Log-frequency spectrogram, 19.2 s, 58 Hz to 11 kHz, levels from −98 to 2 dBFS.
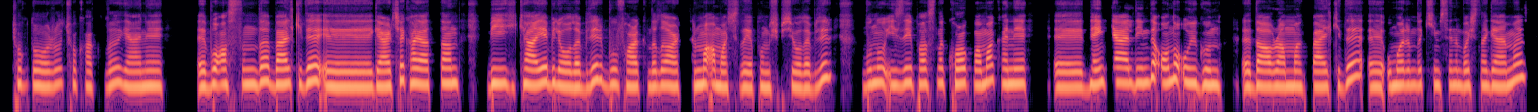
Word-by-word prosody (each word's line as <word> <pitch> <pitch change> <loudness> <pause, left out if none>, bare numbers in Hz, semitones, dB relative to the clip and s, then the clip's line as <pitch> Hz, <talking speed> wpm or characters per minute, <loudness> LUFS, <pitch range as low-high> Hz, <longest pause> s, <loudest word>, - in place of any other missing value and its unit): Çok 220 -2 -6
doğru, 205 +1 -1
çok 210 -3 -10
haklı. 195 +4 -3
Yani, 200 -1 0 0.4
eee, 190 0 +1
bu 215 -1 +2
aslında 220 +2 0
belki 220 -1 +3
de, 245 +2 +4
eee, 195 -1 +2
gerçek 200 +5 +1
hayattan 225 +1 +2 0.3
bir 225 +1 +2
hikâye 215 +3 +2
bile 220 -2 +1
olabilir. 195 +5 +1
Bu 215 +1 -1
farkındalığı 195 +1 -1
arttırma 205 +2 +1
amaçlı 195 -3 -1
da - - +1
yapılmış 185 -1 -2
bir - - -9
şey 195 - -3
olabilir. 185 - -1 0.4
Bunu 220 +3 0
izleyip 210 +3 -2
aslında 220 +1 -2
korkmamak, 220 +3 0
hani, 225 0 +2 0.3
eee, 190 -1 -1
denk 215 +1 +1
geldiğinde 230 +2 +2
ona 245 +2 +2
uygun, 215 -3 +1 0.3
eee, 190 0 -1
davranmak 200 -1 +2
belki 195 0 -1
de, 290 +6 +1
eee, 190 0 0
umarım 210 +1 0
da 210 - -2
kimsenin 210 -1 -4
başına 205 +1 -3
gelmez. 205 +9 0
210 Hz, 145 wpm, -22 LUFS, 195-225 Hz, 0.4 s, de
